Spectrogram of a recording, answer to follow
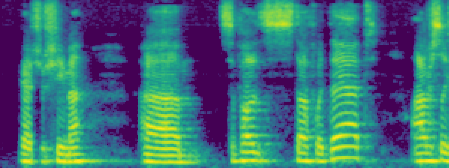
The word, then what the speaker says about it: Tsushima: Oh, Ghost of Tsushima. Yeah, Tsushima.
